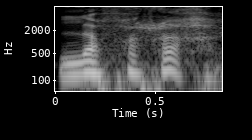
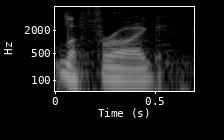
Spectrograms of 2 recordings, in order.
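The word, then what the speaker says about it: Laphroaig: It is actually pronounced Lafroig.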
